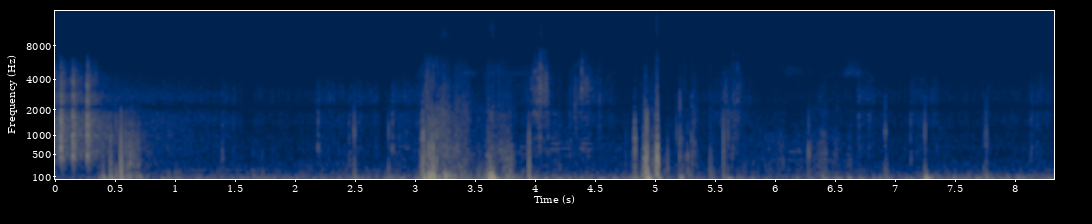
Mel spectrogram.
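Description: Gunshots crack in sharp bursts.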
